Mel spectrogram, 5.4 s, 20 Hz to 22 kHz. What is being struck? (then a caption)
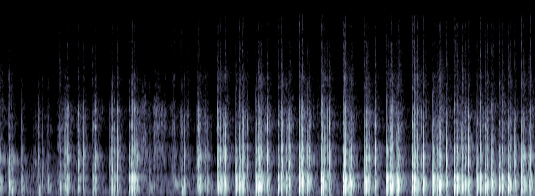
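Plastic spray bottle with liquid. A partly filled Windex plastic spray bottle with a trigger head is held in both hands and tapped on its front label with fingertips and nails. About 31 quick, irregular taps sound as dull, hollow plastic knocks with a short, dry decay and no ringing.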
